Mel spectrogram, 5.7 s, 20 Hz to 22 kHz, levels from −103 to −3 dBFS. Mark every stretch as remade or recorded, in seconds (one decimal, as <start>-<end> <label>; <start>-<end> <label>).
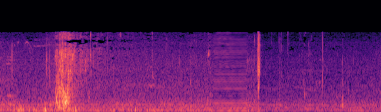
0.0-3.2 recorded; 3.2-3.7 remade; 3.7-5.7 recorded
